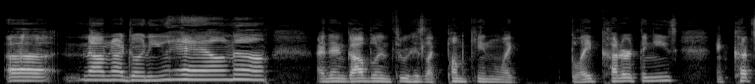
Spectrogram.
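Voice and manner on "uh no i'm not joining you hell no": high, loud mock refusal; Spider-Man. Hero refusing to join the villain, high-pitched and emphatic. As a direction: climb higher into an indignant no. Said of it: "Spider-Man's like".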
